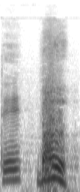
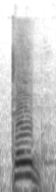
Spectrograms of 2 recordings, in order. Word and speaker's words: table: It is not table, it's table. The stress is on the first part, table.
